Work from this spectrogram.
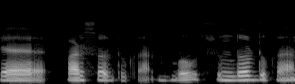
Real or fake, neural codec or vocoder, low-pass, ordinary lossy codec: real; none; none; none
